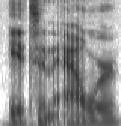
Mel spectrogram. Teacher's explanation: It's an hour because the h is silent. The first sound is ow, a vowel sound.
